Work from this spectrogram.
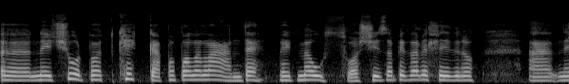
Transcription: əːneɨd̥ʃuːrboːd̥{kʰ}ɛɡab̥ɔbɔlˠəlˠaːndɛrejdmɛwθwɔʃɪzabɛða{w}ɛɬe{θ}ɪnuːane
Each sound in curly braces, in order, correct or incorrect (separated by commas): correct, incorrect, incorrect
